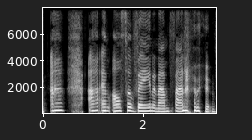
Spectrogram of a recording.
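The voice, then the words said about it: Put-on Southern accent. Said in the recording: “I always pull out the Southern accent”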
